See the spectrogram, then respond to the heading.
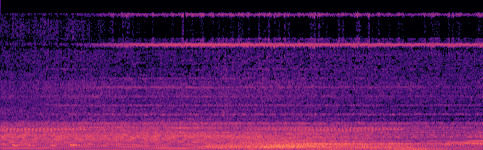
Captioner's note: jungle sounds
